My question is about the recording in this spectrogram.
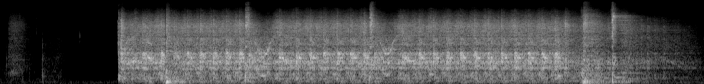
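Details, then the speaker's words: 1991 Ford Ranger 2.3, non-runner with coil packs, ICM, fuel pump and ECU replaced and a very faint spark at cylinder one: catches and runs roughly with sharp backfiring pops, then dies. "Okay, we got some backfiring now. We are hitting though."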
